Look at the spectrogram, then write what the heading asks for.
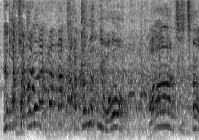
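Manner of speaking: high, slow words through laughter; can barely speak for laughing. Real, not acted. Laughing fit while eating.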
